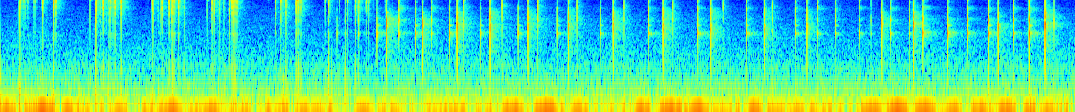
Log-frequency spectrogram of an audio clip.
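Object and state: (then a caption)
Small glass jar with metal lid. Long nails scratch and tap rapidly on a small, empty, hollow clear glass jar and its silver metal lid, held close to a mini microphone. The result is a dense run of sharp, bright clicks and short scratchy strokes that die away almost instantly, over a faint low hum.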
